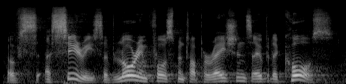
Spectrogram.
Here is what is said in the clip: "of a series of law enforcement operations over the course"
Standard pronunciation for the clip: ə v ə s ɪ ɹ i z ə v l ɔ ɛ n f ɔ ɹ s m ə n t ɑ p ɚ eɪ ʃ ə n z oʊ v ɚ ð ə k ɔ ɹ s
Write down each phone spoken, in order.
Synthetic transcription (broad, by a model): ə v ə s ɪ ɹ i z ə v l ɔ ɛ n f ɔ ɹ s m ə n t ɑ p ɚ eɪ ʃ ə n z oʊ v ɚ ð ə k ɔ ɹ s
